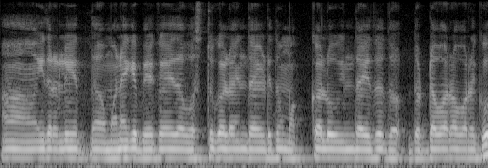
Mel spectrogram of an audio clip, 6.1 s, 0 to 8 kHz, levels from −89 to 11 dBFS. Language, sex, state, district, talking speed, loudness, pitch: Kannada, male, Karnataka, Shimoga, 100 wpm, -16 LUFS, 115 Hz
